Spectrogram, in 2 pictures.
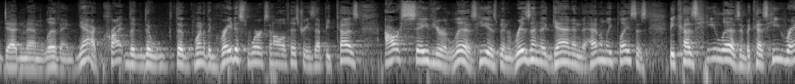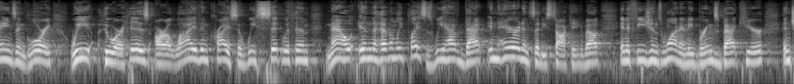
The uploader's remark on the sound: This sermon was delivered on July 23, 2023 at Antioch Presbyterian Church, a mission work of Calvary Presbytery of the Presbyterian Church in America located in Woodruff, South Carolina.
